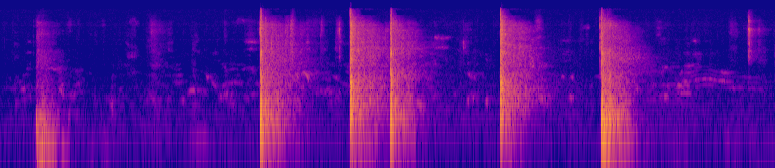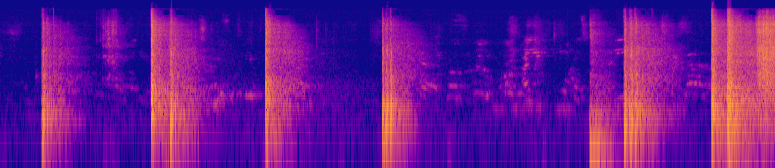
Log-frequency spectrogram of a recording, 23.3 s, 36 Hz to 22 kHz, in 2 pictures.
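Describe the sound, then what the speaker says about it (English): A Great Grizzly Moneymaker 13-shot firework cake fires at a demo night, sharp booming shots spaced irregularly over about twenty seconds, the last few coming in a quick cluster with silence between. "That was Moneymaker 13 shot from Great Grizzly"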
